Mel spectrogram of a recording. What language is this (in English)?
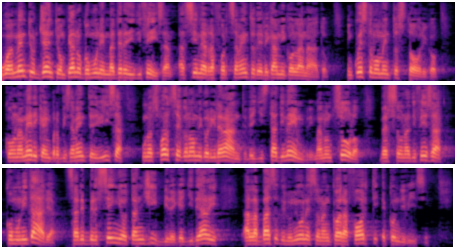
Italian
